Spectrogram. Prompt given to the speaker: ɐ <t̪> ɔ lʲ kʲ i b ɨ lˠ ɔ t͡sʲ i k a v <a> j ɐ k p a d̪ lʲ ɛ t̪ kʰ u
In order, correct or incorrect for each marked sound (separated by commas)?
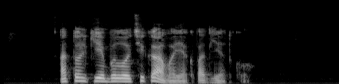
correct, incorrect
